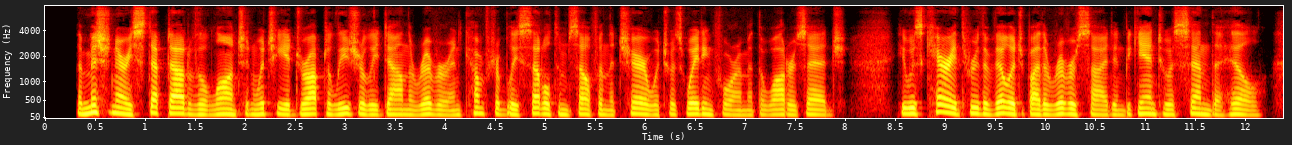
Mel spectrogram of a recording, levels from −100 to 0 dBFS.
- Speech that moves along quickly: Yes, fast, 240 wpm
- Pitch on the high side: No, low, 135 Hz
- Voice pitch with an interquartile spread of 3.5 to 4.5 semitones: No, narrow, 2.4 semitones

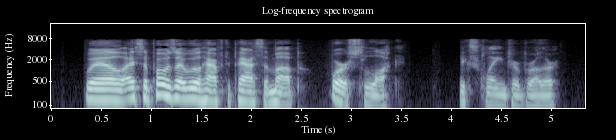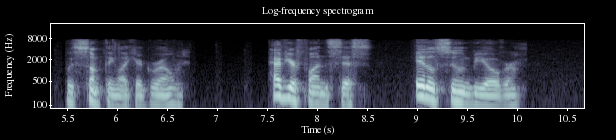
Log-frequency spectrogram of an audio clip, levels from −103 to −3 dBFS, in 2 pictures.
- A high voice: No, low, 115 Hz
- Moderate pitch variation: No, wide, 6.3 semitones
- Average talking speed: Yes, average, 155 wpm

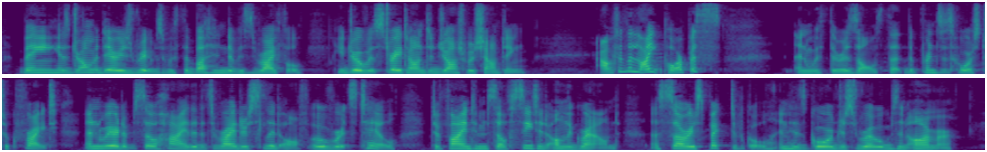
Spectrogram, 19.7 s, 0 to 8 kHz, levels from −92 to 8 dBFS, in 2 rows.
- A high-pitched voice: Yes, high, 230 Hz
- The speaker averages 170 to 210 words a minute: Yes, average, 190 wpm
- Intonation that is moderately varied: No, narrow, 2.2 semitones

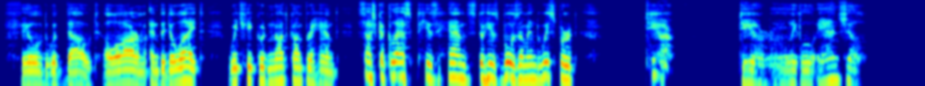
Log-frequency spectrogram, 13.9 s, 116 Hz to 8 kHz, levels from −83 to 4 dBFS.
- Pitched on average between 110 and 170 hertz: Yes, medium, 140 Hz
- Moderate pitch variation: Yes, average, 4.3 semitones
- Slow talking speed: Yes, slow, 105 wpm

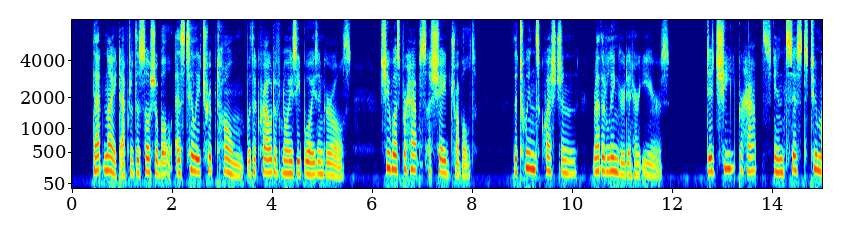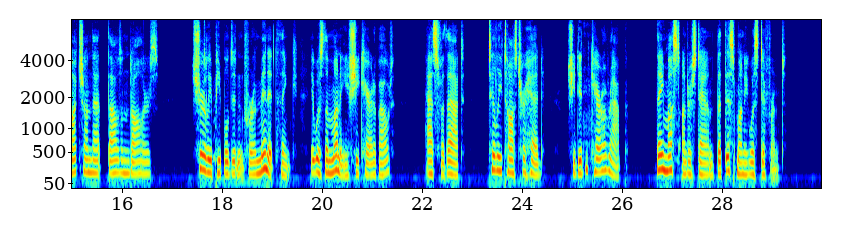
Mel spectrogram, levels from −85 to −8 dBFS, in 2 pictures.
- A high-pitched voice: No, medium, 180 Hz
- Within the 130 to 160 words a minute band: Yes, average, 150 wpm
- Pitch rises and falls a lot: No, average, 3.6 semitones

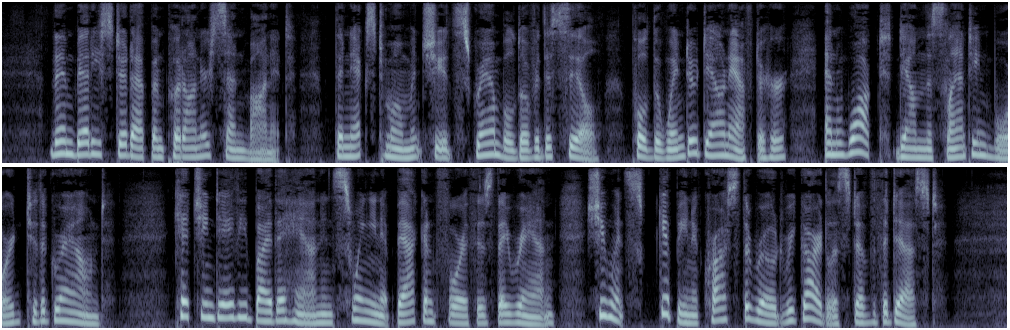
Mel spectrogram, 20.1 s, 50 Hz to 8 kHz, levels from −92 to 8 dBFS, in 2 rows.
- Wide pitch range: No, average, 4.6 semitones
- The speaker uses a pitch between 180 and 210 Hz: No, medium, 170 Hz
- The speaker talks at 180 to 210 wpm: No, average, 170 wpm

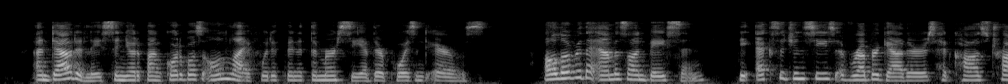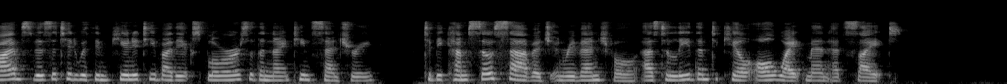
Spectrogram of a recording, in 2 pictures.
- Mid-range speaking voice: No, high, 205 Hz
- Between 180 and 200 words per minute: No, average, 165 wpm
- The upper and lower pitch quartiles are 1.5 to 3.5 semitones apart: Yes, average, 2.9 semitones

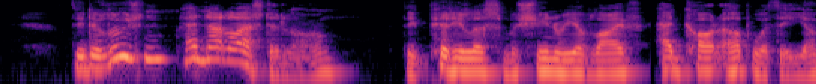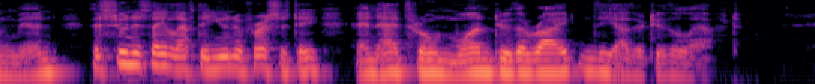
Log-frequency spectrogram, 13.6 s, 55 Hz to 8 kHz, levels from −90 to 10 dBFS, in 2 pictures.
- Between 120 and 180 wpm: Yes, average, 160 wpm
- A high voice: No, low, 120 Hz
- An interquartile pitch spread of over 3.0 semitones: Yes, average, 3.6 semitones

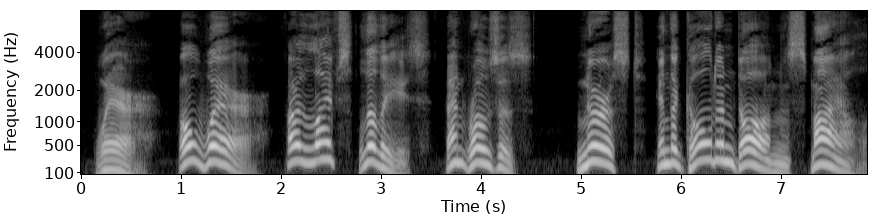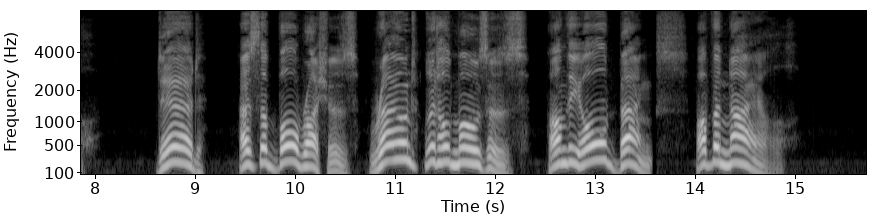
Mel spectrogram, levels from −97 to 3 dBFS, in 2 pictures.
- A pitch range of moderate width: No, wide, 8.1 semitones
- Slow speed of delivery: Yes, slow, 105 wpm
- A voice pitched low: No, high, 200 Hz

